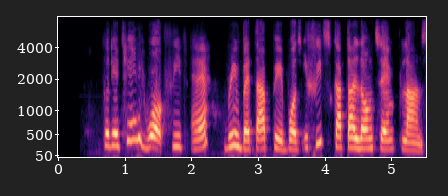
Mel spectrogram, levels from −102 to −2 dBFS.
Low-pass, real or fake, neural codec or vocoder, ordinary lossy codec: 7.2 kHz; fake; codec, 16 kHz, 2 kbps, X-Codec, HuBERT features, trained on LibriSpeech; none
